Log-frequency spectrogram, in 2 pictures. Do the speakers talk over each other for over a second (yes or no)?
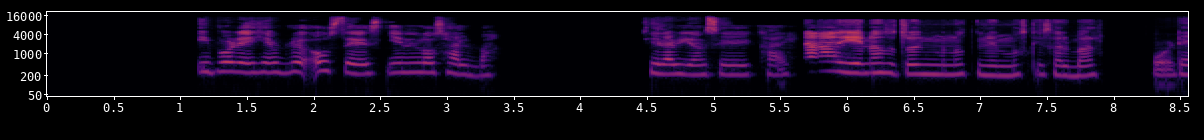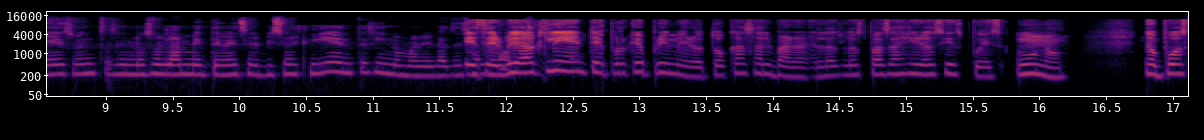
no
